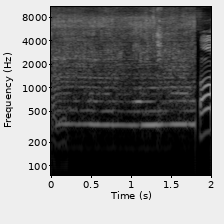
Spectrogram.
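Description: Immersion blender motor running steadily in a pot of cheese sauce with a single-pitched whine, then switching off near the end.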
